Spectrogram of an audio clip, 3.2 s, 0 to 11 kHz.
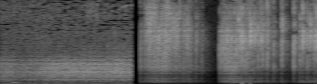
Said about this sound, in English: No, that's why I was farting on her, because she turned 30.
